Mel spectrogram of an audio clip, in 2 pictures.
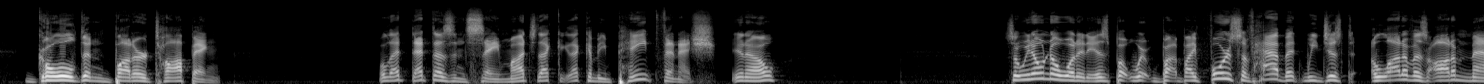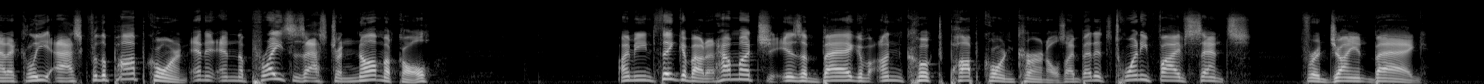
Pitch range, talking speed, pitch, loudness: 145-195 Hz, 145 wpm, 175 Hz, -19 LUFS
